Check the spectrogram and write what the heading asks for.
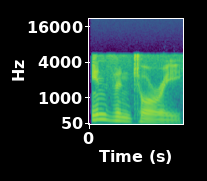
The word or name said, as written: inventory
